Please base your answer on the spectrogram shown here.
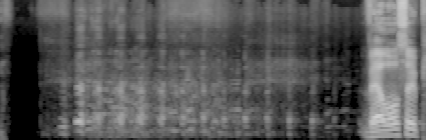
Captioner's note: audience laughing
